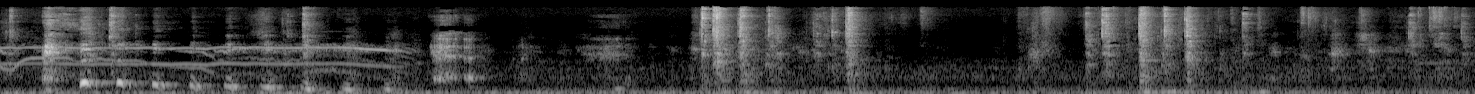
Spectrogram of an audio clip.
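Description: Schipperke dogs jumping and scuffling at a wire garden gate: scattered sharp clicks and knocks of claws and paws on paving tiles and the fence. In the first two seconds a thin high whine fades out over a quick falling run of about eight short cries.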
